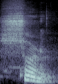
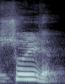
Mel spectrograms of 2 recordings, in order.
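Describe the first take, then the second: First: The L sound is silent in the word. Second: The L sound is pronounced in the word. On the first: The speaker calls it right. "इसमें एल silent है" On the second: The speaker calls it wrong. "New learners होते हैं, beginners होते हैं, वो इस शुड को शुल्ड बोलते हैं"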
